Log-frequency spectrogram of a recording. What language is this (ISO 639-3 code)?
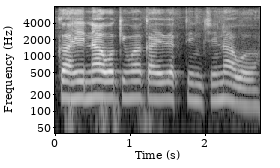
mar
